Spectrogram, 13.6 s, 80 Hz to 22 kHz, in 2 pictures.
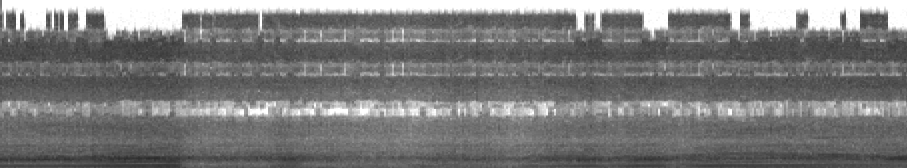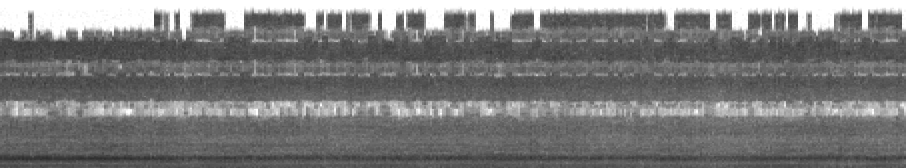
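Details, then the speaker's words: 1995 Polaris RXL 650 triple two-stroke sled, sat outside about 8 years and was previously locked up, now revived on a borrowed battery: steady buzzing idle with clean throttle blips, no misfire or knock; runs normally, though the track needs grease. "She's a runner now. It just seems like it needs a little grease in the track because, well, it's been sitting for 8 years."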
